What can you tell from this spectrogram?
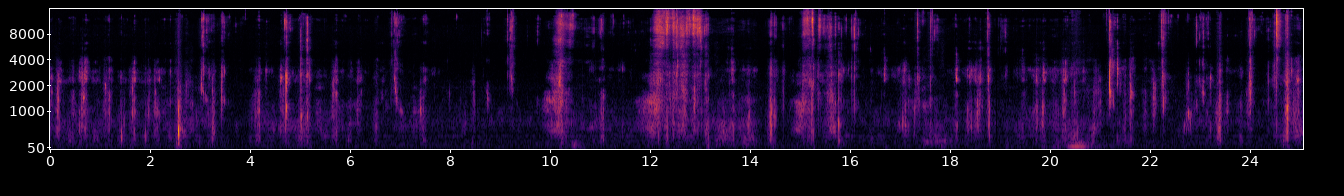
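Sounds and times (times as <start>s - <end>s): close chewing and crunching: 0.0s - 25.0s
rushing sound: 20.4s - 21.0s.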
